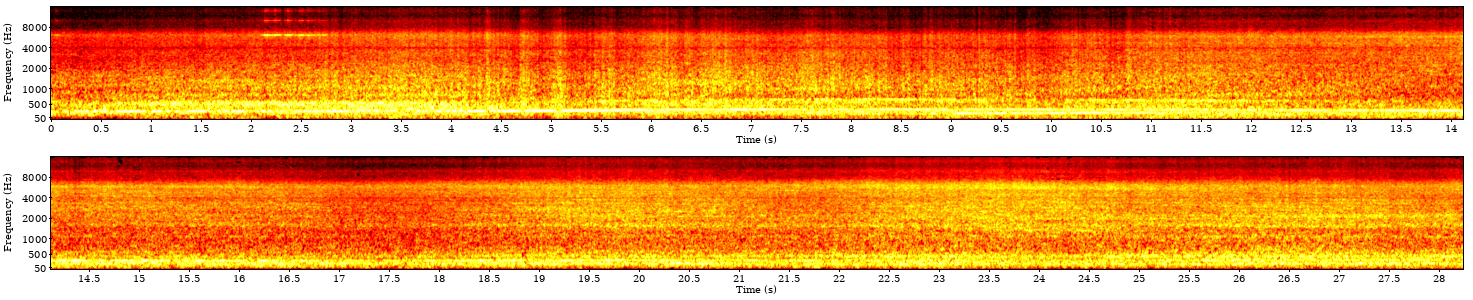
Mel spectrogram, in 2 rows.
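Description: PKP EP07 electric locomotive pulling away with a train of passenger coaches: a whine from the locomotive rises slightly in pitch over the first several seconds and then holds, under the continuous rumble of wheels on rails as the coaches roll past gathering speed.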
